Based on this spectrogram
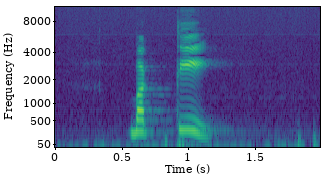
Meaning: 1. devotion 2. duty, service, worship
- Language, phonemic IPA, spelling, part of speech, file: Tamil, /bɐkt̪iː/, பக்தி, noun, Ta-பக்தி.ogg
